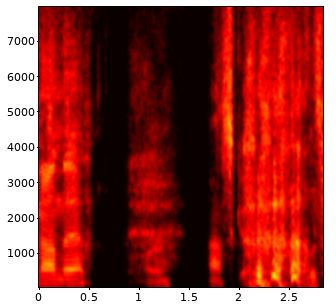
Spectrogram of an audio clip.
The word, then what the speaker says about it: Orozco: Thank you for the pronunciation on that. Orozco.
